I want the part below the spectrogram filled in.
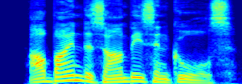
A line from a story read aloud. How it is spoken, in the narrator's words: the spider said firmly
